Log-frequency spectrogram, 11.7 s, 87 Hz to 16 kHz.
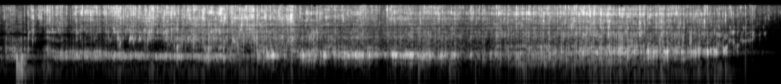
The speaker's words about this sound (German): Und vielleicht hört ihr das ein wenig. Ich lasse jetzt 327 Milliliter Wasser von einem Becher in den anderen.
